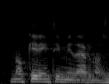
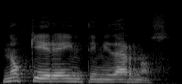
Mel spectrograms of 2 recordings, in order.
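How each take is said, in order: First: Much softer, gentle repeat; tender, quiet echo of the line. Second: Said in the usual way. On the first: Shown as a demonstration. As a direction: drop to a near hush on the repeat. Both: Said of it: "Dios habla con una voz tan delicada".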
